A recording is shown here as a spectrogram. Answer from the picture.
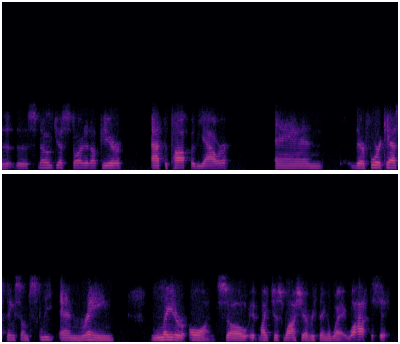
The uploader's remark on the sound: TNTSuperfantastic Conference Call.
